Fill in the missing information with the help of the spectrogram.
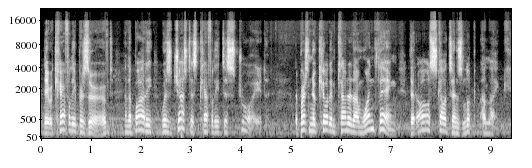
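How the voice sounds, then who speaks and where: A man's voice: on the high side, big pitch swings, normal speed, slight background noise. A man playing a witty, playful detective and teasing husband in a vintage-style radio play, with wry theatrical delivery. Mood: confidently scheming.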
